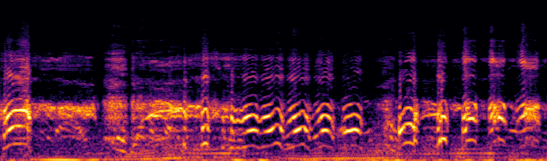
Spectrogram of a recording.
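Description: A person's high-pitched wordless cries: a sharp gasp at the start, then a run of short squeals that rise and fall in pitch.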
